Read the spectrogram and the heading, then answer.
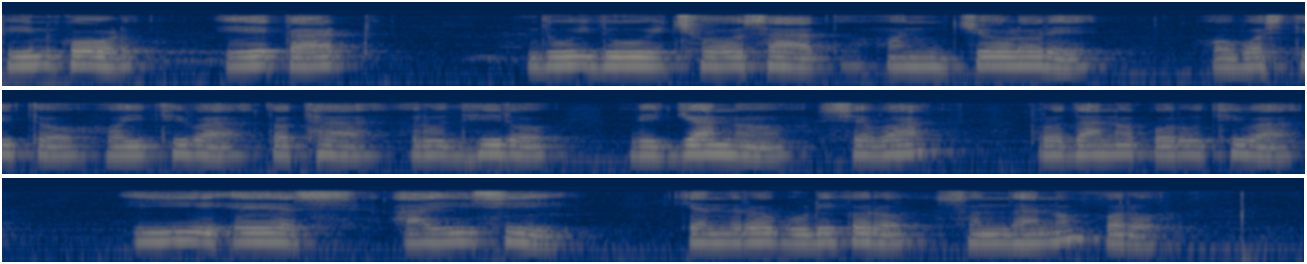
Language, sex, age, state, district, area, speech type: Odia, male, 45-60, Odisha, Mayurbhanj, rural, read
